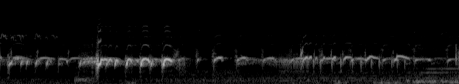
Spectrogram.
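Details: Quiet nutut calling by a female zebra dove toward the male: soft, continuous strings of arched cooing notes that rise and fall slightly, with faint background noise.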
